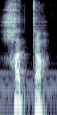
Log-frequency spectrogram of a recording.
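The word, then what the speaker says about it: חטא: Soit dit en passant, le mot hébreu pour péché se prononce hata et signifie également manquer la cible.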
